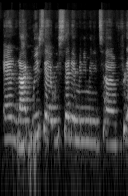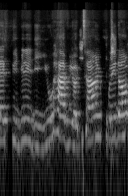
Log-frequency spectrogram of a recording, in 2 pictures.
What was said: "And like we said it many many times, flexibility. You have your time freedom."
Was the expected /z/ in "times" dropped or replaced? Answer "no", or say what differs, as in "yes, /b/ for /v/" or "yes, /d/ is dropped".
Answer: yes, /z/ is dropped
